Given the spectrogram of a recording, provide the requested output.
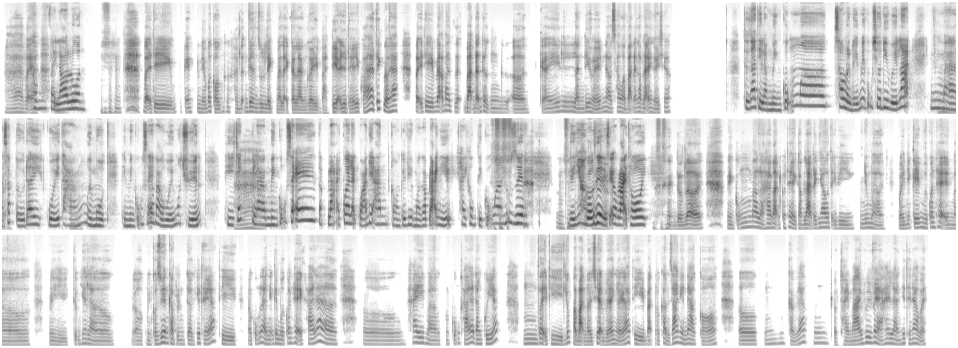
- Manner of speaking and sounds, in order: laugh; other background noise; tapping; laugh; laughing while speaking: "như mà"
- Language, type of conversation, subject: Vietnamese, podcast, Bạn đã từng gặp một người lạ khiến chuyến đi của bạn trở nên đáng nhớ chưa?
- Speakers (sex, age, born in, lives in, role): female, 20-24, Vietnam, Vietnam, guest; male, 20-24, Vietnam, Vietnam, host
